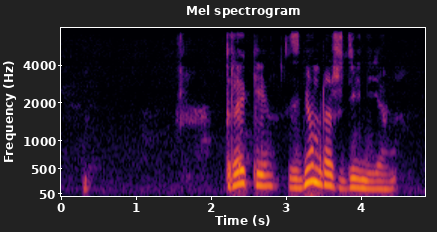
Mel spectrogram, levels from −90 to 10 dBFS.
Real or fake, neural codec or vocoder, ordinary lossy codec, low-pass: fake; codec, 44.1 kHz, 7.8 kbps, DAC; none; 7.2 kHz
